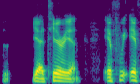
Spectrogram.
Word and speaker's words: Tyrion: he thinks is kind of legit is the tyranny guy. Tyranny? I don't really know Tyrion? How to pronounce it. Yeah, Tyrion.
